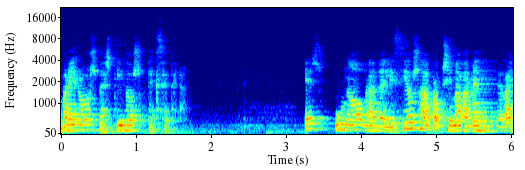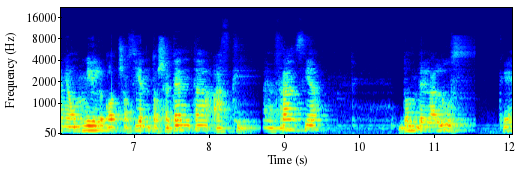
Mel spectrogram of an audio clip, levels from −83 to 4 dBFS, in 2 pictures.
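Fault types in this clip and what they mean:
AAC frame loss with concealment: coded audio frames went missing, and the decoder filled each gap by rebuilding from the last good spectrum. This leaves four smeared, noisy patches at 1.77 s, 5.60 s, 8.41 s and 11.32 s, lasting about 0.09 to 0.3 s.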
